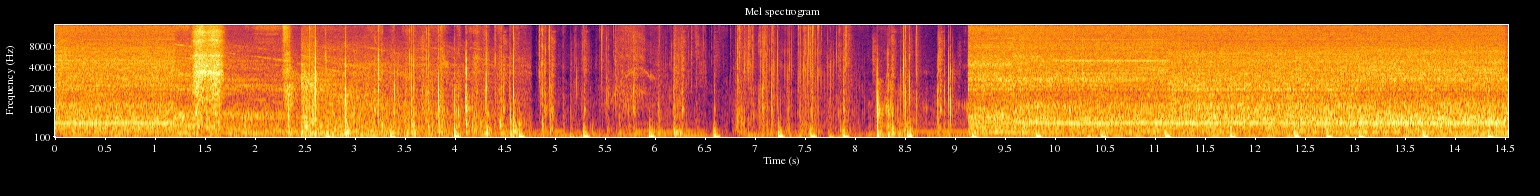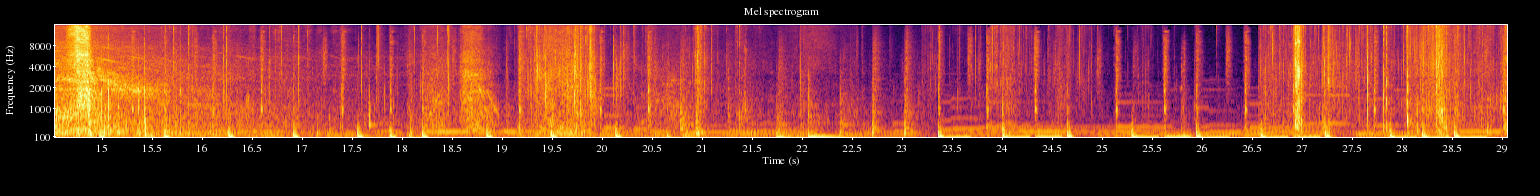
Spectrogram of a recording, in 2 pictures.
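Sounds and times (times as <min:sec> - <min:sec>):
electric blower motor rushing: 0:00.0 - 0:04.8, 0:08.2 - 0:21.0.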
